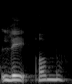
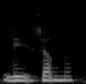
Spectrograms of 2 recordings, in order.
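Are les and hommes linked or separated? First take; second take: separated; linked. First: Les and hommes are separated with no liaison. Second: Les and hommes are linked with a z sound. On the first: The speaker calls it wrong. "on ne dit pas les hommes" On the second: The speaker calls it right. "on dit les hommes"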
